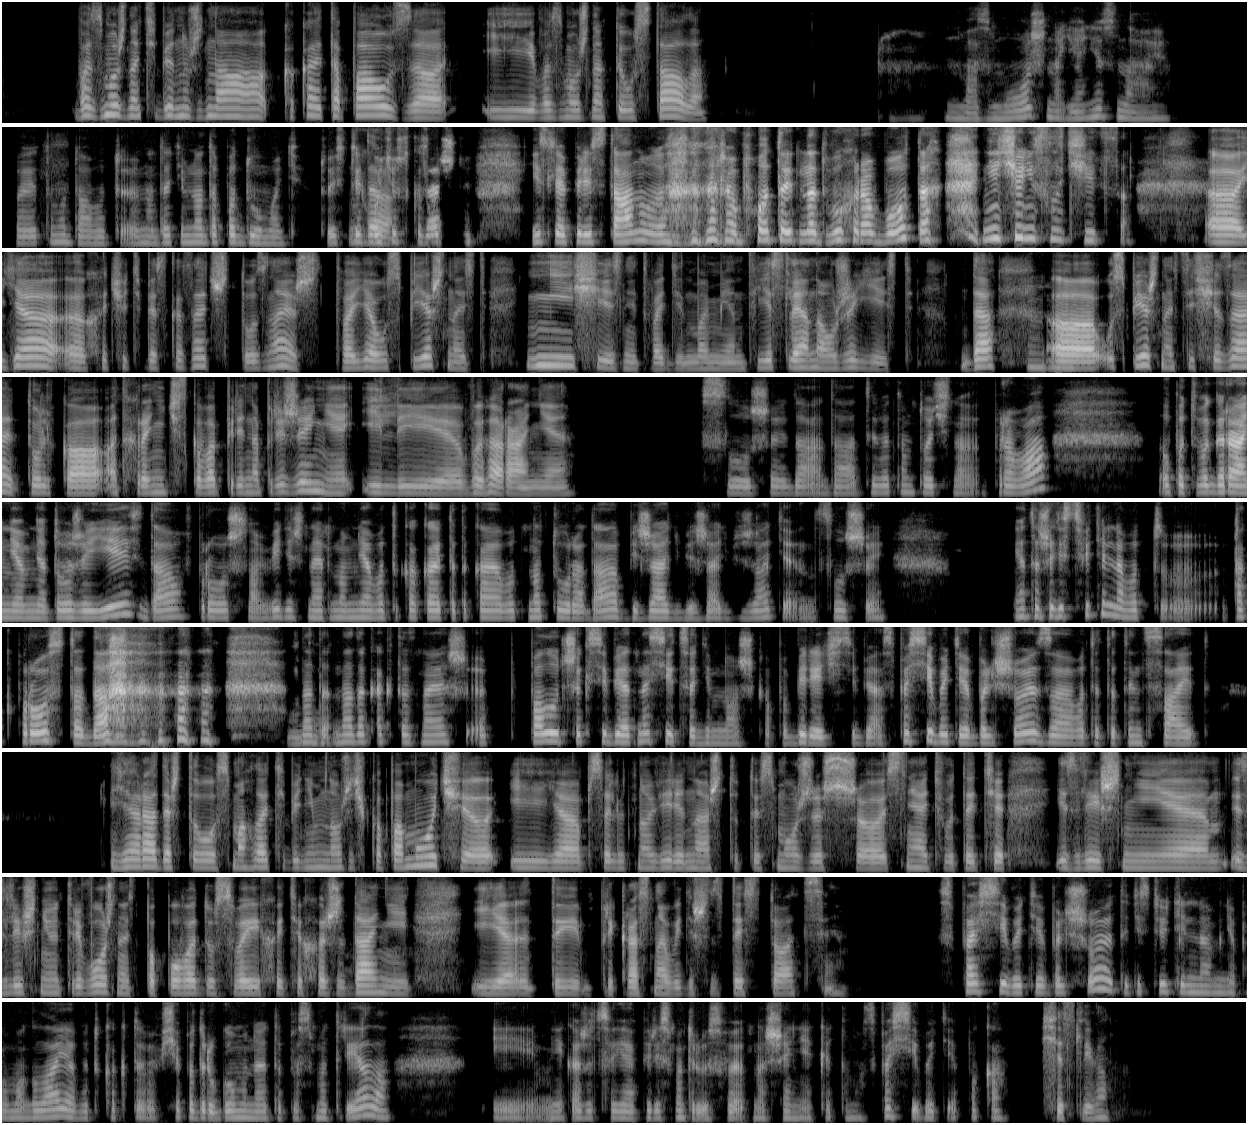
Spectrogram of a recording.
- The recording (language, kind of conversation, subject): Russian, advice, Как вы переживаете ожидание, что должны всегда быть успешным и финансово обеспеченным?
- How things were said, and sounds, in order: tapping; other background noise; laugh; laughing while speaking: "работать на двух работах"; laugh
